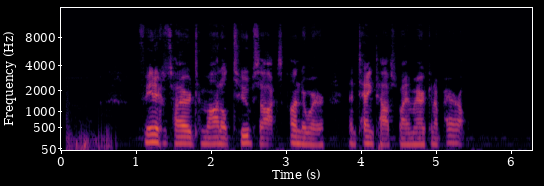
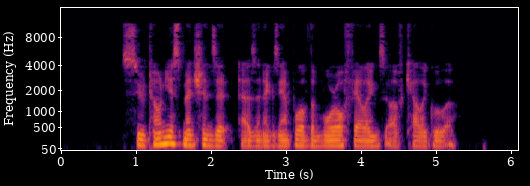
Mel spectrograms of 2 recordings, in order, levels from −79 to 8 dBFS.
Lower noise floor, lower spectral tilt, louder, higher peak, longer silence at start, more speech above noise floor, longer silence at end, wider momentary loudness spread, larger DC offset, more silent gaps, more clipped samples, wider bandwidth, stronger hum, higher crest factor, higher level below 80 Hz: about the same, -72 dBFS vs -75 dBFS; about the same, -5.5 dB/octave vs -5.5 dB/octave; second, -32 LUFS vs -20 LUFS; second, -12 dBFS vs -2 dBFS; second, 0.05 s vs 0.8 s; second, 40 dB vs 56 dB; about the same, 0.95 s vs 0.85 s; first, 16 LU vs 10 LU; neither; neither; neither; about the same, 11.5 kHz vs 11.5 kHz; neither; about the same, 22 dB vs 18 dB; second, -64 dBFS vs -42 dBFS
